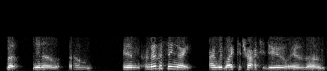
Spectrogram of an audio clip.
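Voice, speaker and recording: A man hosting a casual radio show, talking haltingly and repeating words, with many fillers. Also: high-pitched, gravelly, dry recording. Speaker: show host. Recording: tinny phone-line sound.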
